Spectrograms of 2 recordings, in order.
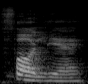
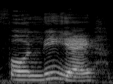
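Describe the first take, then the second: First: The middle sounds join in one smooth glide. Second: An extra vowel sound is added before the ending. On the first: The speaker calls it right. "but rather there's this beautiful glide" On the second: The speaker calls it wrong. "be careful not to add an extra vowel in there"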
